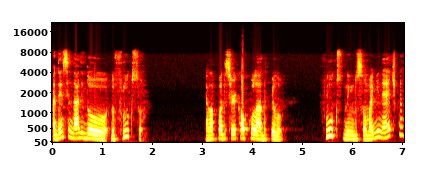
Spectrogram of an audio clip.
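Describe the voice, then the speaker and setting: A man with a fairly high voice talks with lively intonation. His pace is very slow. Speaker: teacher. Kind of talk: online lecture.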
